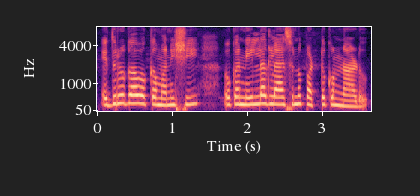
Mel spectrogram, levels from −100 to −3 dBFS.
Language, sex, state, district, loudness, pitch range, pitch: Telugu, female, Telangana, Hyderabad, -13 LUFS, 250-285 Hz, 260 Hz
